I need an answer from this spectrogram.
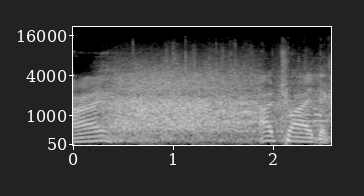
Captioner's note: audience cheering; audience clapping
